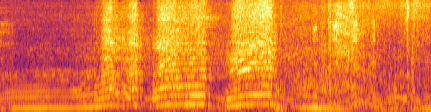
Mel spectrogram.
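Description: A snowmobile engine revs hard in repeated surges as it is driven across water, its whining pitch climbing and falling three or four times, loud and steady with no talking.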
